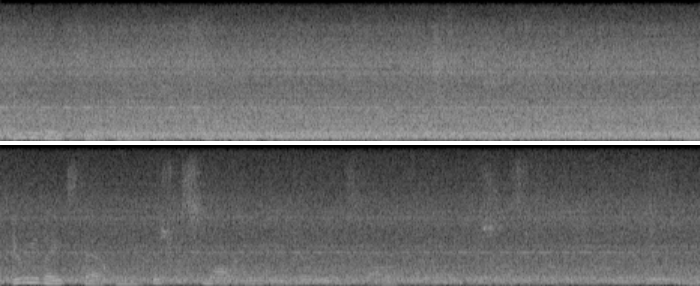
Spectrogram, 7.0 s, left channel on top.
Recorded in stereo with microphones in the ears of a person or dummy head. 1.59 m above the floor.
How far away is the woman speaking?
About 1.0 m.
